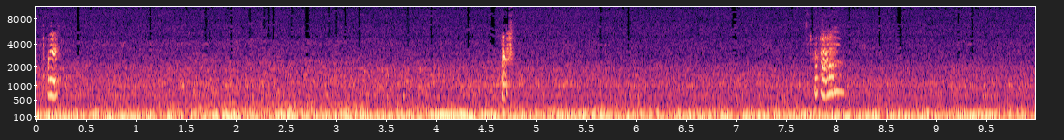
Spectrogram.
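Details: A domestic cat chatters in brief, clipped 'kekeke' bursts a few seconds apart, apparently at a squirrel it can't reach, over a constant low hum or rumble.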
